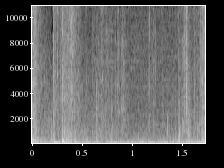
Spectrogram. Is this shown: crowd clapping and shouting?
no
